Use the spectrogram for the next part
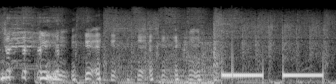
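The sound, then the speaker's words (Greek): A busy jumble of sound gives way to a telephone ringback tone: two steady, evenly spaced beeps on the line, clear and fairly loud, as an outgoing phone call is placed and connects. “Θα πάρουμε κανένα τηλέφωνο ή θα μιλάμε για τα μαλλιά μου.”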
